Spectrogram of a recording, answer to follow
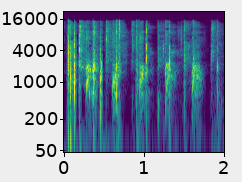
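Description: A small group of people clapping their hands in a short burst of applause, the claps coming unevenly.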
